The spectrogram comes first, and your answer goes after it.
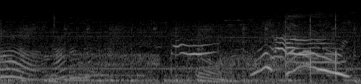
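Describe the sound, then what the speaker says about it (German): Cat in The Sims 3 giving a series of rising and falling meows, several close together, moderately loud over faint background game sound. "schau, wie die Katze rumspringt"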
